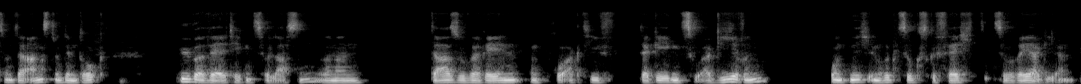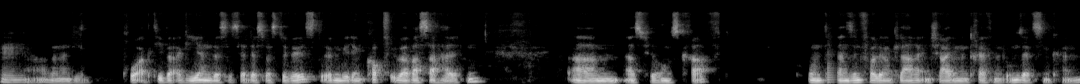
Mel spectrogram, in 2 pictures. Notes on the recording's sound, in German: Für diese Folge habe ich mich zum Zoom Call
